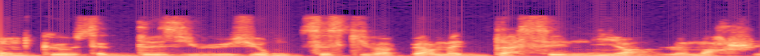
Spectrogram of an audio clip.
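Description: A man's lively intonation comes through at a fairly slow pace, with noticeable background noise behind him. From Paris region, France. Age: 30s. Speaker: investor and finance professional. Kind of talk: casual interview. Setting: WhatsApp call from office.

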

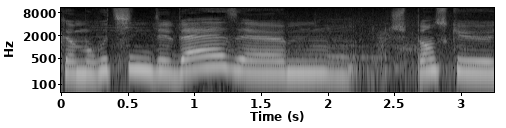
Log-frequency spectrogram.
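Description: Ordinary pitch movement from a woman, with noticeable noise behind her. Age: 20s. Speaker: offshore sailor. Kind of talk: interview. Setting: studio. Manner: hesitant.

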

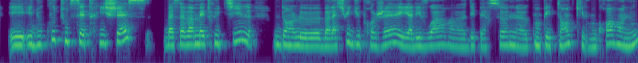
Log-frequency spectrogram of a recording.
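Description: An ordinary speaking voice at a fairly slow pace, with ordinary pitch variation, over a quiet background. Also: woman, medium pitch for a woman. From Paris, France. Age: 50s. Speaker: entrepreneur, former occupational health nurse. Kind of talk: interview.

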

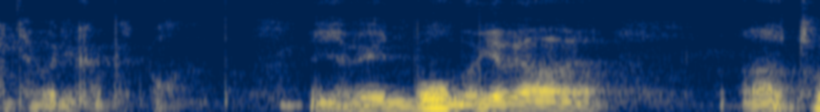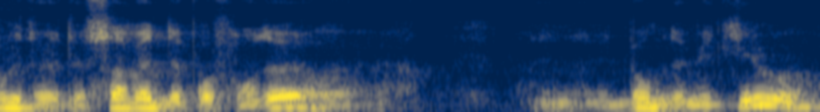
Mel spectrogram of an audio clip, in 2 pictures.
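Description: Audible room echo surrounds a man's somewhat breathy, dark, mellow voice as he speaks at a moderate pace with long, frequent pauses. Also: fairly low pitch for a man, ordinary pitch variation. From France, Nevers. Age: 80s+. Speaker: retired engineer. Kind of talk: testimony. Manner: halting.

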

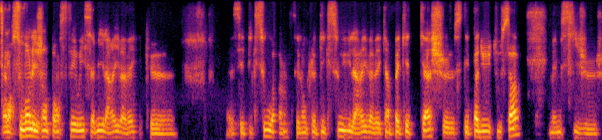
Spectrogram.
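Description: A man's plain, everyday voice at a medium pitch, with ordinary pitch variation, a moderate pace, big swings in loudness, and a dry, close sound with no echo. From Normandy, France (Caen), then Lens area from 14. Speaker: former pro footballer, daycare entrepreneur. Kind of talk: interview.

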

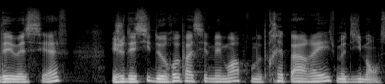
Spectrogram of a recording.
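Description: A man talks at a fairly slow pace with ordinary pitch variation. His voice sits at a medium pitch. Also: very clean recording, silent background. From Paris region, France. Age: 40s. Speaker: accountant and coach. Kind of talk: podcast interview. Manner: halting, many fillers.

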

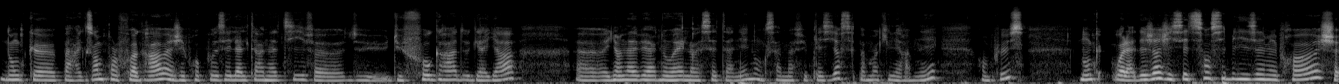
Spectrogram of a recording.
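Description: A woman's medium-pitched voice moves at a moderate pace with fairly even intonation. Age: 20s. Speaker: sustainability entrepreneur. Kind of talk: interview. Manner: halting.

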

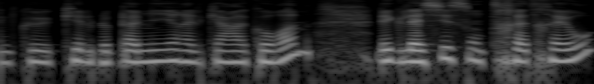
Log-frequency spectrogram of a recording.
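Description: On a very clean recording with a silent background, a woman speaks at a fairly low pitch in a dark, mellow tone. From France, Grenoble (Alps). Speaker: glaciologist. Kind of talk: interview. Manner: halting with many fillers.

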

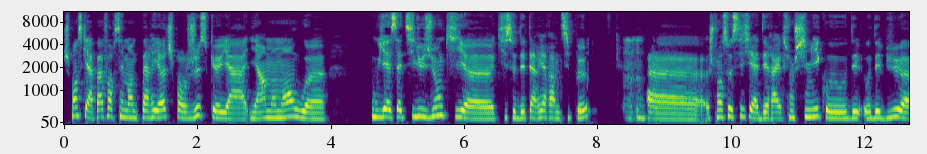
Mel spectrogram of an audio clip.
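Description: Fairly even intonation at a moderate pace. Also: woman, medium pitch for a woman. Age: 20s. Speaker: clinical psychologist. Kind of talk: casual interview. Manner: hesitant, many fillers.

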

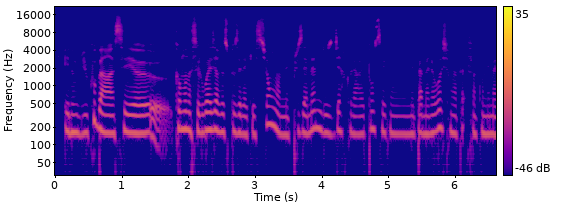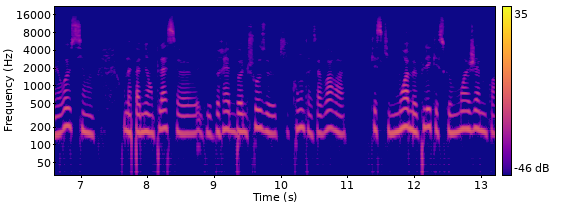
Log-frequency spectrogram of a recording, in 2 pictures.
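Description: A woman speaks very fast in a monotone, flat intonation at a fairly low pitch. Her tone is dark and mellow, with a dry, close sound and no echo. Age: 20s. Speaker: entrepreneur. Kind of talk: casual interview about burnout.

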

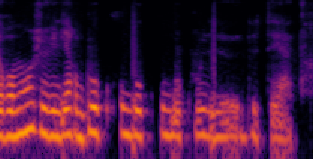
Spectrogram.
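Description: Dry and close with no echo, this recording captures a woman speaking at a moderate pace. Her pitch is medium and her tone dark and mellow. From Djibouti. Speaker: novelist. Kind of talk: interview. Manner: halting. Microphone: crackling sound at times.

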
